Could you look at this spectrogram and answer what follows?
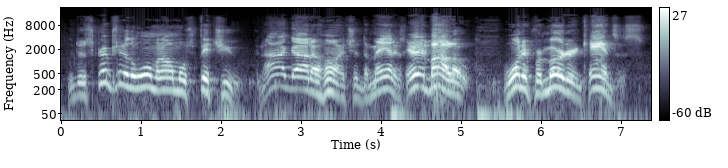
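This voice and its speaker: A man playing a blustery, suspicious police inspector in an old-time radio drama, with a forceful, accusing manner. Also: high-pitched, sing-song, normal speed, heavily acted. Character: blustery, suspicious male police inspector hunting fur thieves.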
